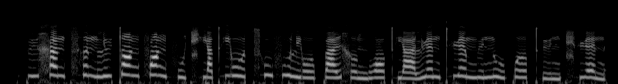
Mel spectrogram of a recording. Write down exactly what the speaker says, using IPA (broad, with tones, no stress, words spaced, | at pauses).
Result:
py˧˥xa˥˧nt͡sʰə˥˩n ly˧˥t̪ɑ˥˧ŋfɑ˥˩ŋ fu˨˩t͡ɕʰjä˦t̪ʰjo˥˧ʊ̯ t͡sʰu˥˧fu˥˩ljo˨˩ʊ̯ pa˧˥ɪ̯xɤ˨˩ŋ wɔ˧˥t̪ʰjä˨˩lɥɛ˥˧n t̪ʰɥɛ˥˩my˧˥n u˧˥pɤ˥t̪ʰy˨˩n t͡ɕʰɥɛ˥˩n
